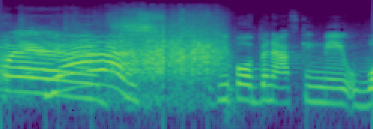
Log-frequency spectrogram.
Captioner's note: crowd applauds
